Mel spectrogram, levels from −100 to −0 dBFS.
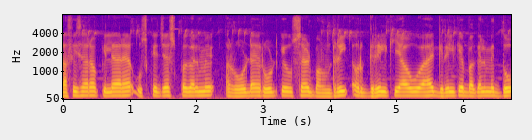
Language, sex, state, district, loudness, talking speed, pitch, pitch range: Hindi, male, Chandigarh, Chandigarh, -14 LUFS, 230 wpm, 135 Hz, 130-140 Hz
